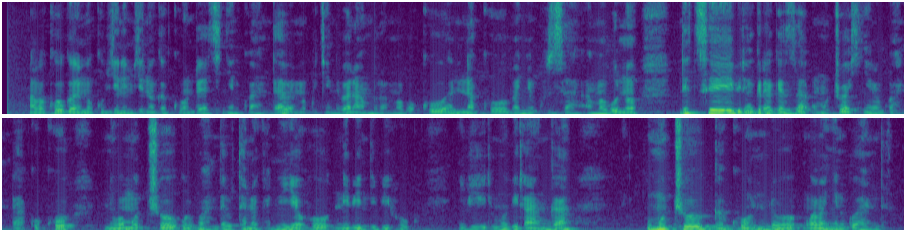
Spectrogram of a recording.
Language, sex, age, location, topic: Kinyarwanda, male, 36-49, Nyagatare, government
